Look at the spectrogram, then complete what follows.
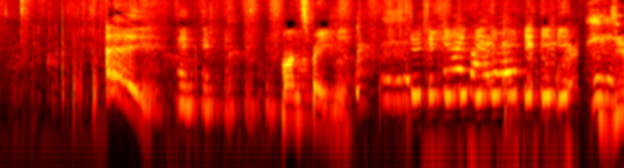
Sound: wiping noises

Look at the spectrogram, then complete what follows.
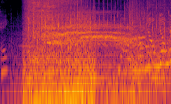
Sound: monster screeching

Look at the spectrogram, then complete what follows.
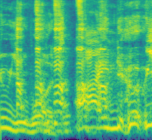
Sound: laughter

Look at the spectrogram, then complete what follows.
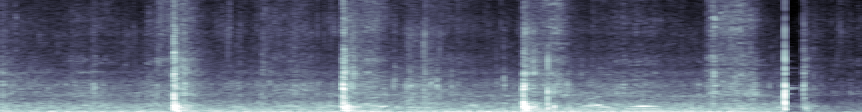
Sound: banging

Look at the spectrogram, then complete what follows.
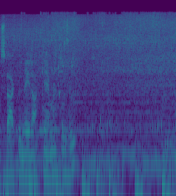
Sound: sizzling

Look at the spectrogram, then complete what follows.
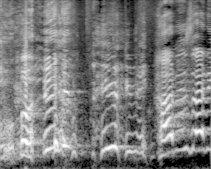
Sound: laughing

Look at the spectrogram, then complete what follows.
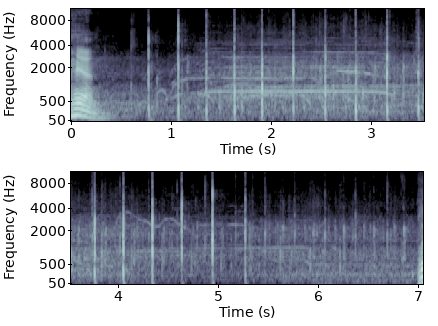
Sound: applause and Cheers

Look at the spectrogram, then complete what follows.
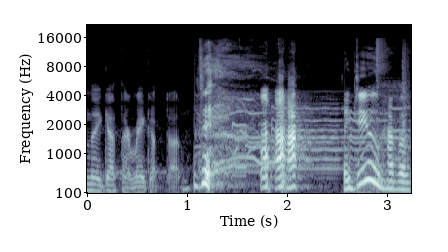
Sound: laughing

